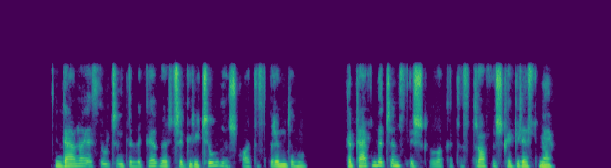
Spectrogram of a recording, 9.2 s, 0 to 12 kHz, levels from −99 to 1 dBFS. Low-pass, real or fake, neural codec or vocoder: 7.2 kHz; fake; codec, 16 kHz, 2 kbps, FreqCodec, larger model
